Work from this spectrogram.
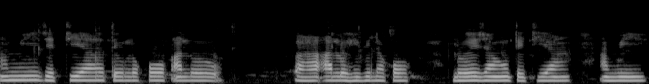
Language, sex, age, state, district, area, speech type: Assamese, female, 45-60, Assam, Udalguri, rural, spontaneous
